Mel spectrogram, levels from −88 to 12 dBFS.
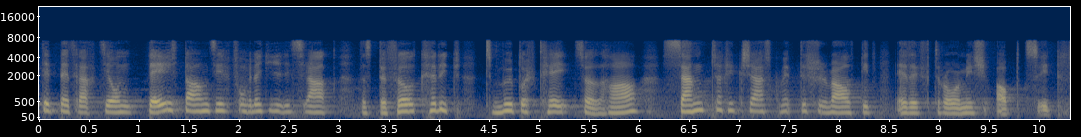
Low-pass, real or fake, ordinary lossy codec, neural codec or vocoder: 7.2 kHz; fake; none; codec, 16 kHz, 0.5 kbps, FunCodec, trained on Chinese and English, 25 frames a second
